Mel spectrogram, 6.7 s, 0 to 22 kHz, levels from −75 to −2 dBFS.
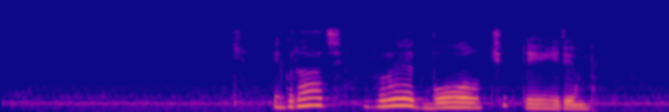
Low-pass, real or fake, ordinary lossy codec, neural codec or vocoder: none; fake; none; codec, 16 kHz, 8 kbps, FunCodec, trained on LibriTTS, 25 frames a second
